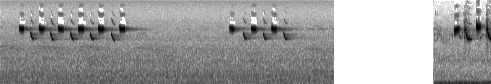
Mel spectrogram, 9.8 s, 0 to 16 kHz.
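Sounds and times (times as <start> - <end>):
great tit song: 0.0 - 6.6
speech: 0.5 - 1.1.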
